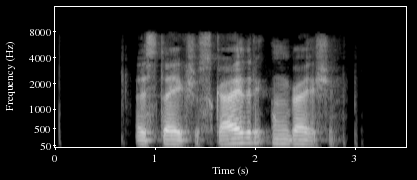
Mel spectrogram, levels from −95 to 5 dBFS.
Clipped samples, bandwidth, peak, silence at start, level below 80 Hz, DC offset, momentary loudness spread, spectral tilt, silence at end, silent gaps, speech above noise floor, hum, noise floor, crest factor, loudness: under 0.1%; 8.2 kHz; 0 dBFS; 0.8 s; -60 dBFS; under 0.1%; 12 LU; -4.5 dB/octave; 0.75 s; none; over 71 dB; none; under -90 dBFS; 20 dB; -19 LUFS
